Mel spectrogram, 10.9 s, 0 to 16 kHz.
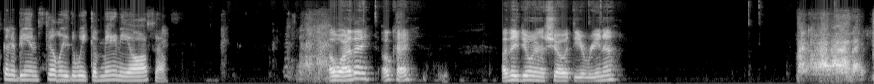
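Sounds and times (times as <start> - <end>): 
speech: 0.0 - 2.2, 3.6 - 5.2, 6.3 - 7.8
dog snarling, barking and growling in a fight: 3.6 - 4.4, 9.9 - 10.9.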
